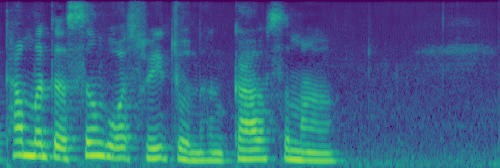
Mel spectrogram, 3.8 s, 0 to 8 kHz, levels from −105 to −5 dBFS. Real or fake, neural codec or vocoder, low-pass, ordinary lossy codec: fake; codec, 16 kHz, 4 kbps, X-Codec, HuBERT features, trained on balanced general audio; none; none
